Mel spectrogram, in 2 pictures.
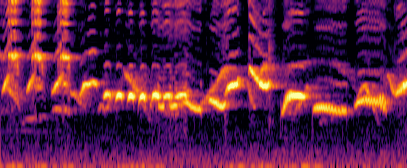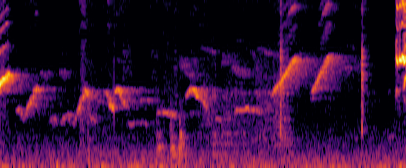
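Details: Lively white-rumped shama song, played to spur a captive bird into singing: a dense opening of quick whistled and slurred notes, then sparser upslurred whistles with quiet gaps.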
